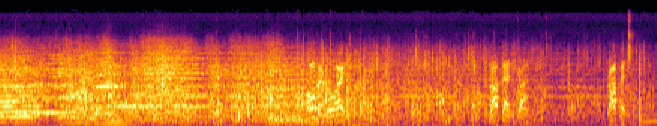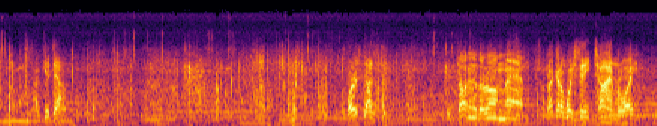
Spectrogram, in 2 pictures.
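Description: Film soundtrack: an orchestral score plays and fades out over the first few seconds. After that come quieter, scattered sounds of saddled horses shifting and snorting, with a longer wavering vocal sound near the end.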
